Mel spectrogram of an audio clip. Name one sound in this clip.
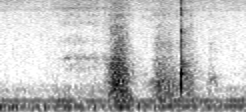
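A young woman breathes out close by.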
